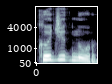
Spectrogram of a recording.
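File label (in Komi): "кӧдзыд нур", Komi, female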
